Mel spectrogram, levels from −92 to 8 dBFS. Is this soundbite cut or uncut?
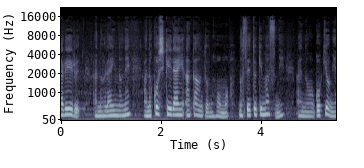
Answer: uncut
